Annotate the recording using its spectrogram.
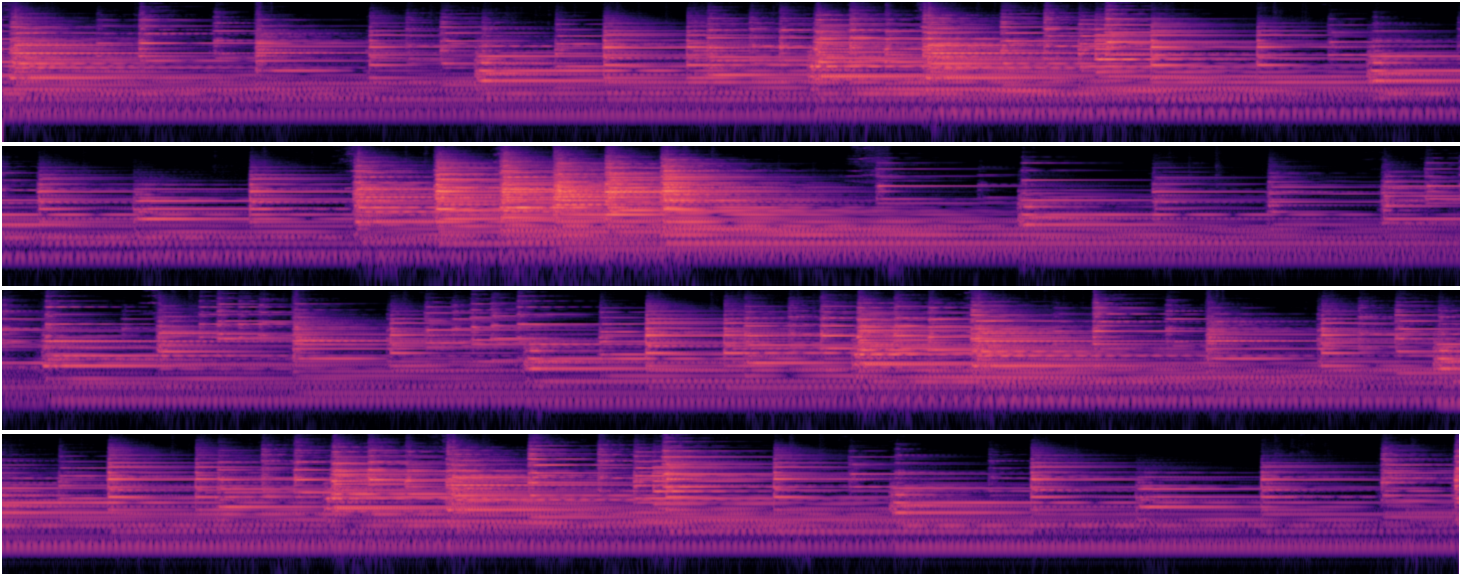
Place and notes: Le Quesnoy - Carillon
Maitre Carillonneur : Mr Charles Dairay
